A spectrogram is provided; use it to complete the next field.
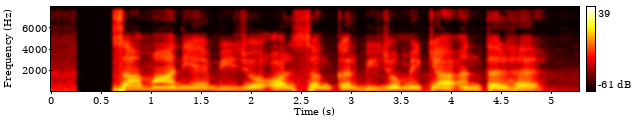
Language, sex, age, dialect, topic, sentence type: Hindi, female, 25-30, Marwari Dhudhari, agriculture, question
